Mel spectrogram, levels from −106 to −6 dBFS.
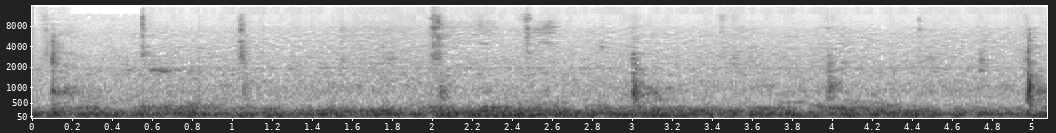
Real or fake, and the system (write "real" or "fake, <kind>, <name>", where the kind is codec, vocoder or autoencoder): real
